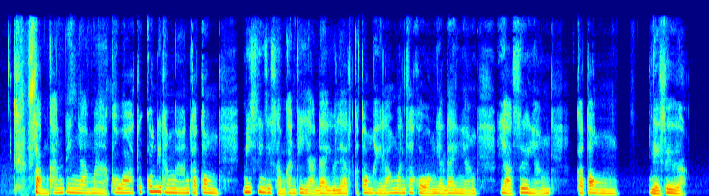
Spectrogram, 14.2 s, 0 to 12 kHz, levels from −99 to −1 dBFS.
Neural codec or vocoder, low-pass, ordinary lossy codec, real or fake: vocoder, 44.1 kHz, 128 mel bands every 512 samples, BigVGAN v2; 10.8 kHz; AAC, 64 kbps; fake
